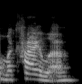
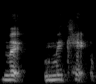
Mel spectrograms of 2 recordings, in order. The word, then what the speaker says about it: Michaela: and they were like oh michaela and i said no mckay okay um janae and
